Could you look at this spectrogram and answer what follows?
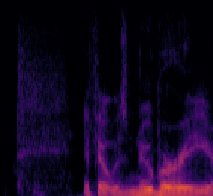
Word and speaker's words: Newberry: Newberry, just like strawberry. Okay, Newberry, just how it sounds. I wonder if it was Newberry or something like that.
